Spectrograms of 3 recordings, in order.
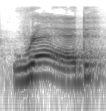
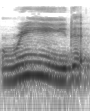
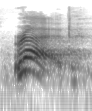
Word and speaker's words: read: pero ves la diferencia no hay una diferencia en la ortografía entre el presente y el pasado simple pero sí hay una diferencia en la pronunciación sabrás cuando necesitas usar red del pasado o read del presente del contexto si expresiones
